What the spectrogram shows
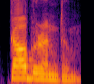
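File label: "carborundum", Indian English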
